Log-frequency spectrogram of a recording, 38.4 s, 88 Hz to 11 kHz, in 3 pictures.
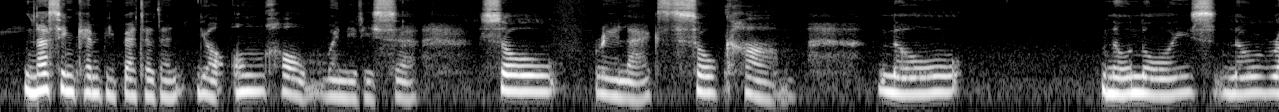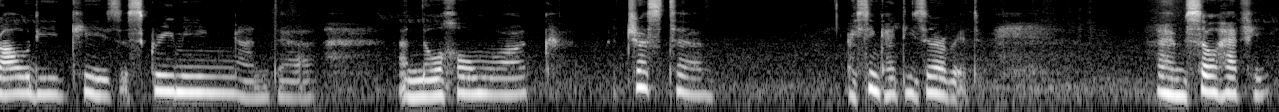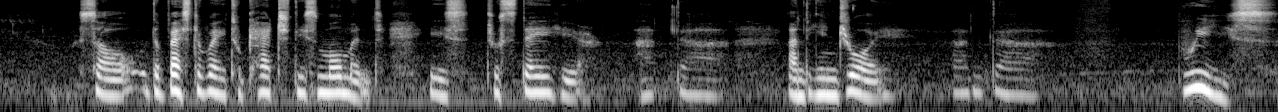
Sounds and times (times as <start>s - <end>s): Speech: 0.3s - 4.2s, 4.8s - 8.0s, 8.8s - 9.6s, 11.0s - 16.0s, 16.8s - 18.4s, 19.0s - 19.9s, 21.2s - 22.6s, 24.4s - 25.5s, 26.4s - 32.8s, 33.5s - 34.5s, 35.1s - 36.0s, 37.4s - 38.3s.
